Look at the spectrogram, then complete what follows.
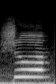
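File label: "she", Mandarin Chinese syllable, neutral tone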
